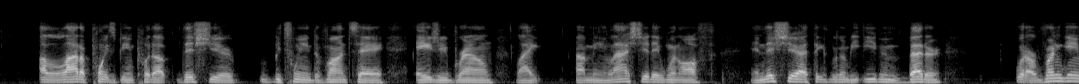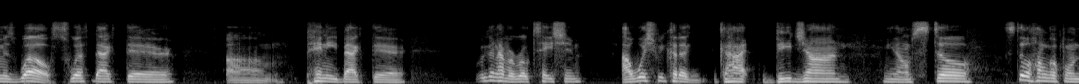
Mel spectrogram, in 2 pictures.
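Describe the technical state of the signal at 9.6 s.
At 9.6 s the signal is intact, with the speech passing cleanly through the AMR wideband (HD Voice) codec at 12.65 kbit/s and no fault present at that moment.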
